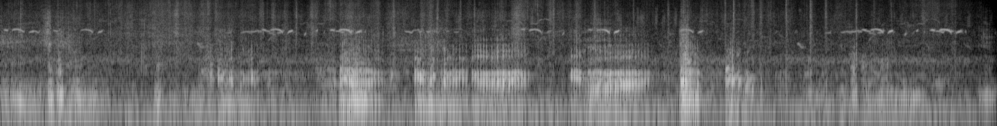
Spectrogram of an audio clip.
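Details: Lions squabbling over freshly killed baby warthogs in Nakuru National Park, Kenya; bursts of harsh mid-pitched snarls and growls come in loud pulses over a low rumble, with repeated bird chirps above.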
